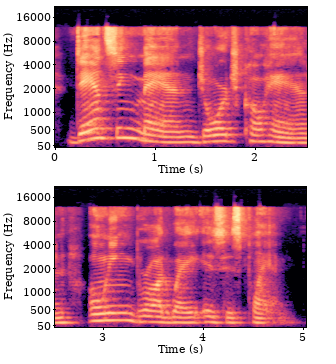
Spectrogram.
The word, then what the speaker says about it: Cohan: knew that, names like Ferran, Moran, Haran, that's how they're pronounced.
